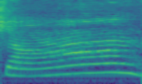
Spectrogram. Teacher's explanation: ऐसे शब्दों का उच्चारण करते समय हवा मुंह और नाक दोनों से बाहर निकल रही है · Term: अनुनासिक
